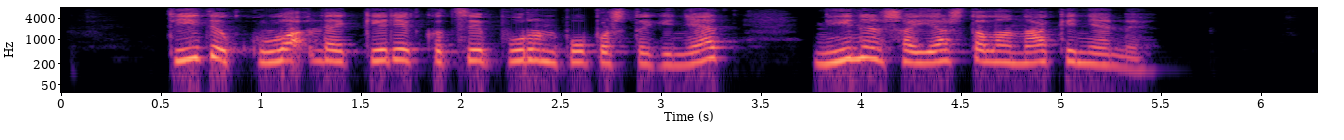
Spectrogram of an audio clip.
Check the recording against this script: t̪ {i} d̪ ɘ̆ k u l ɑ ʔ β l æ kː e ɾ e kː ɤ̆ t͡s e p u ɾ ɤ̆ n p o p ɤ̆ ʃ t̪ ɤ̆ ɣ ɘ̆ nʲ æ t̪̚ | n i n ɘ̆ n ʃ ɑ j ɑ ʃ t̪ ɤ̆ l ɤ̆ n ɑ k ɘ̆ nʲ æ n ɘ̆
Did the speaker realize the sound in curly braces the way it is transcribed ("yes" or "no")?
yes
